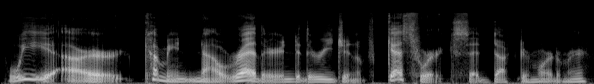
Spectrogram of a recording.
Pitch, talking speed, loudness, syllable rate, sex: 135 Hz, 130 wpm, -22 LUFS, 3.9 syllables/s, male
